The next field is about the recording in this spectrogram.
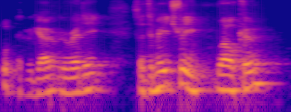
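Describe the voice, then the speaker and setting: A man's voice: mid-range voice, normal speed, dark tone, echoey room. A man hosting a virtual wine tasting on a video call, introducing the guest. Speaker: host.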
